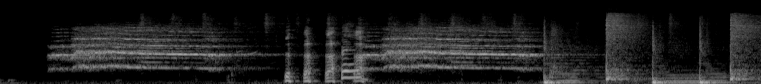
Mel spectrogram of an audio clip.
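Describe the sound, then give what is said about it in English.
Two long, loud rooster crows ring out back to back, separated by a short burst of choppy sounds, before a booming wrestling entrance theme kicks in with heavy bass. “I was going to save that for like the worst theme music bonus episode.”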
